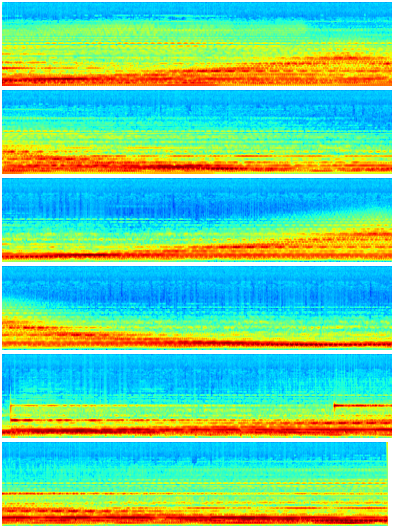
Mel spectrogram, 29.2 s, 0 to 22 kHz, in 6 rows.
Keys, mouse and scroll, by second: 3.6 Delete, 6.4 s, 8.3-12.4 typing, 16.6 f, 23.3 n.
